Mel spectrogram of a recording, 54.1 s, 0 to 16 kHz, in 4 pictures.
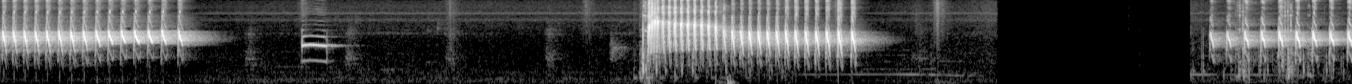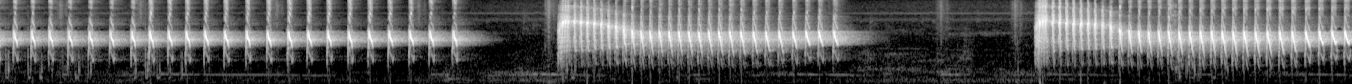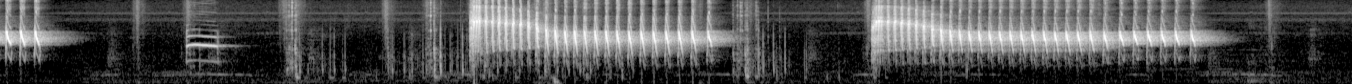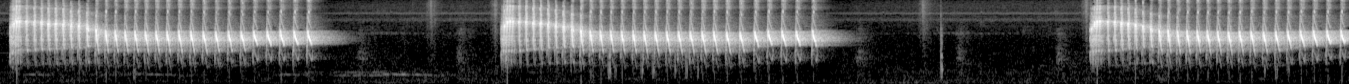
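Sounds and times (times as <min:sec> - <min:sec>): bird rattling song: 0:00.0 - 0:02.2, 0:06.2 - 0:08.8, 0:11.9 - 0:18.4, 0:19.0 - 0:22.1, 0:23.8 - 0:27.7, 0:28.5 - 0:39.2, 0:40.7 - 0:43.9, 0:45.6 - 0:49.0, 0:51.4 - 0:54.0
bird chirp: 0:00.0 - 0:02.3, 0:03.0 - 0:04.5, 0:06.1 - 0:09.0, 0:11.9 - 0:39.7, 0:40.6 - 0:44.8, 0:45.6 - 0:49.1, 0:51.5 - 0:54.0.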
